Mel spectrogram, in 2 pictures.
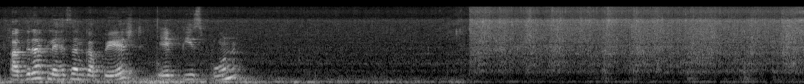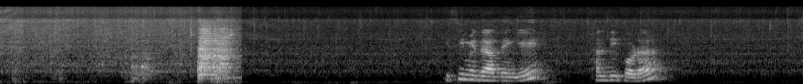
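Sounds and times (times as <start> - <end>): onions sizzling in hot oil: 0.0 - 16.0
wooden spatula stirring: 5.8 - 10.2.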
